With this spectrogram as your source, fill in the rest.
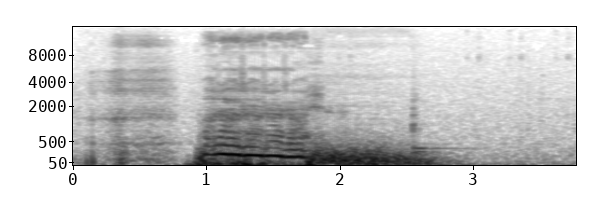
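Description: A computer terminal whirs and chimes loudly for a moment.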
